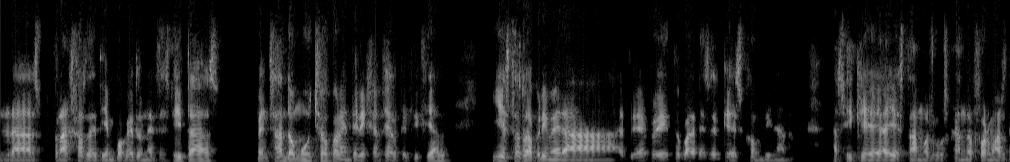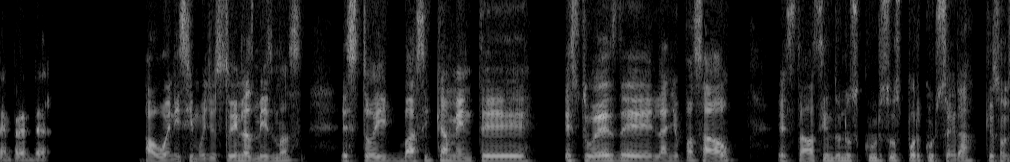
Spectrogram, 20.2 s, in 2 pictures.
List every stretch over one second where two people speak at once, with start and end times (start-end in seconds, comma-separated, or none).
none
